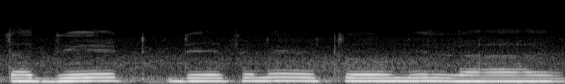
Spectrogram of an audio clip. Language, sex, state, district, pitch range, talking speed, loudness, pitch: Hindi, male, Bihar, Patna, 145-155 Hz, 75 wpm, -12 LUFS, 150 Hz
